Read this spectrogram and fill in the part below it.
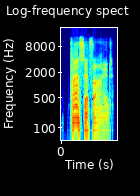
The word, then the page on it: classified: British English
